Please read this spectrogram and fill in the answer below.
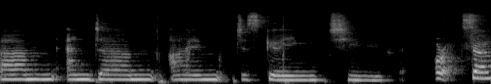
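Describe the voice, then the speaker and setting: This is a woman with a fairly high pitch. Her voice is somewhat breathy. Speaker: political science researcher. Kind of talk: academic presentation. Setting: video call webinar. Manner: hesitant, many fillers.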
